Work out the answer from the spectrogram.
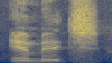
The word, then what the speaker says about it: EMAGE: So we're integrating, or we're developing an initiative called Image 100. And Image stands for, well, it's spelled EMAGE.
